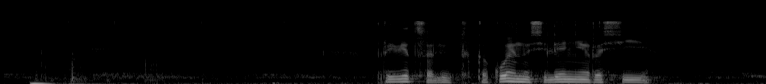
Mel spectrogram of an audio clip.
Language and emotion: Russian, neutral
